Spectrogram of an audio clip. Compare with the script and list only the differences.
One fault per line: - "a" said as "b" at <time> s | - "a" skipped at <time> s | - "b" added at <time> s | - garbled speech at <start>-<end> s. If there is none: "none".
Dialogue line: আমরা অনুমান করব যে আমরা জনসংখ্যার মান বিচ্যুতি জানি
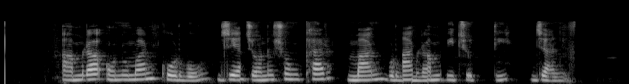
- "আমরা" skipped at 2.4 s
- garbled speech at 3.9-4.4 s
